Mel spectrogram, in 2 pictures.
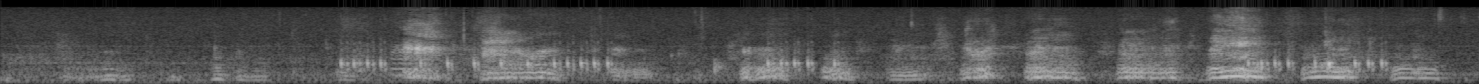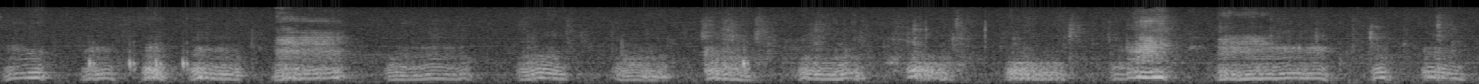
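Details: West Highland White Terrier mother named Roxanne, indoors with her six-week-old puppies, teaching them how to be Westies; rapid pulsed growling and whiny yelps repeating about twice a second, with squeaky puppy cries mixed in.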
